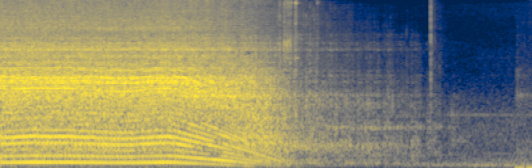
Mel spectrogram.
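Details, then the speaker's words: Poulan Pro pole saw after stuck engine freed and damaged flywheel key repaired; first start after priming carb, screams at steady high speed without dropping to idle, then stops; idle speed screw set way too high. "well that was kind of unexpected the good part though was that it started but the bad part was that the idle speed was set way too high"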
